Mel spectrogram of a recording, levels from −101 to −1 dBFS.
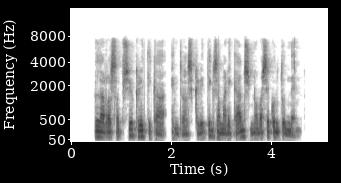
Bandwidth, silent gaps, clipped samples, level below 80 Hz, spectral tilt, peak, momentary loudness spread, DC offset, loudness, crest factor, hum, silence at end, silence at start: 8 kHz; 1.91-1.99 s; under 0.1%; -68 dBFS; -4.5 dB/octave; -18 dBFS; 8 LU; under 0.1%; -34 LUFS; 16 dB; none; 0.55 s; 0.5 s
